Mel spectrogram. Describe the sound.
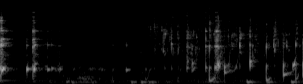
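Water is poured into glasses. Clear glass clinks come first, then a bubbling, splashy pour with short, quiet gurgles.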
